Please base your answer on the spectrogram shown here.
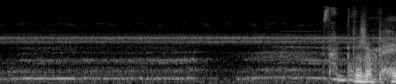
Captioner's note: crickets chirping; pigs grunting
